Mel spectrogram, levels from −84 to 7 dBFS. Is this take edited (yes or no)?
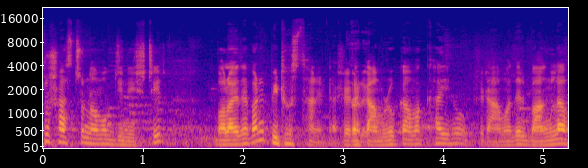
no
